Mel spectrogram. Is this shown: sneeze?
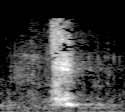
yes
